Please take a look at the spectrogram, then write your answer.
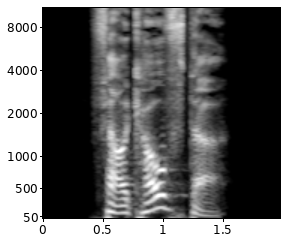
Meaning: inflection of verkauft: 1. strong/mixed nominative masculine singular 2. strong genitive/dative feminine singular 3. strong genitive plural
- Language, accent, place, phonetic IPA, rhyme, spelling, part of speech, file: German, Germany, Berlin, [fɛɐ̯ˈkaʊ̯ftɐ], -aʊ̯ftɐ, verkaufter, adjective, De-verkaufter.ogg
